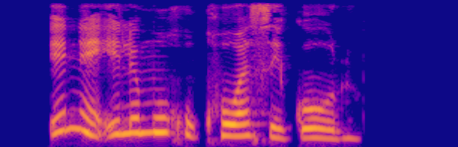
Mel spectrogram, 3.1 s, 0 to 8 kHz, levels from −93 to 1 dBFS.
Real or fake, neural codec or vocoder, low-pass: real; none; 7.2 kHz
